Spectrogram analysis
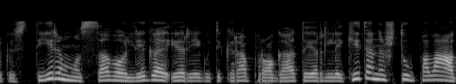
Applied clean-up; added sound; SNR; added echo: none; none; none; none.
